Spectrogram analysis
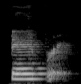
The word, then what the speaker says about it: debris: Entonces es aisle, aisle, debris, debris. Entonces esta quedamos que la S final no se va a pronunciar y se dice alcanza, alcanza.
